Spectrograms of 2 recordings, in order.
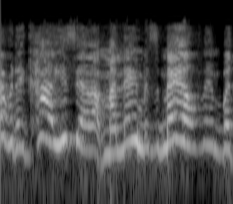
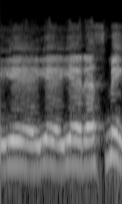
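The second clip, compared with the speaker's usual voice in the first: amused voice, chuckling and laughing through the words; 10 semitones lower than usual. Retelling how a man laughed while confirming who he was: imitating someone laughing. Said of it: "he started laughing like".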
